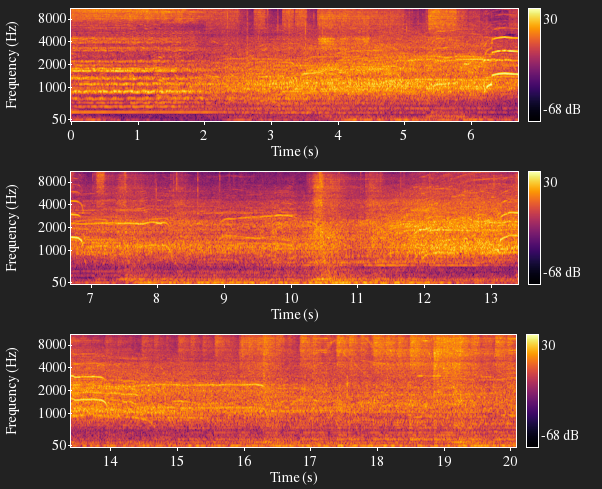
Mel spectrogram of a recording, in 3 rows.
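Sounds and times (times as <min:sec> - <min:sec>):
crowd screaming and cheering: 0:00.0 - 0:20.0
loud music with heavy bass: 0:00.0 - 0:20.0
booming hit: 0:10.1 - 0:15.1.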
